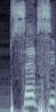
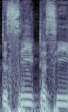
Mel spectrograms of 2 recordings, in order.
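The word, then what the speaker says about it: tsetse: सेटसी फ्लाई हमने कहा है, ये इसके स्पेलिंग TSE लिखा होता है। तो बाज़ जो स्टूडेंट है उसको CC फ्लाई भी पढ़ते हैं, कुछ टसी भी पढ़ लेते हैं, दैट्स ऑल रॉन्ग।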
